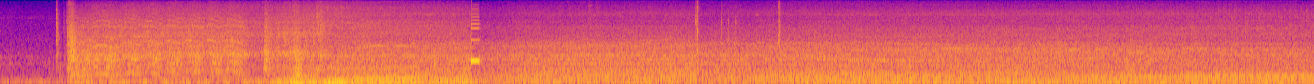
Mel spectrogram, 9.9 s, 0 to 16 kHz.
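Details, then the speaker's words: Mazda RX-7 FD rotary after fitting Apexi Power FC with hand commander to cure idle and 3k rpm backfire issues: cranks a few seconds, catches cleanly, idles evenly slightly high at 1,300–1,400 rpm while relearning idle; no smoke; normal start. "okay the revs went a little bit higher than normal sounds good 1,300 RPM 1,400"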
